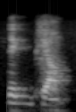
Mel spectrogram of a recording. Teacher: And similarly for dish, if we take dish plus bhyam, for dish the Prathama Vibhakti Ekavachana form is dik, and dik plus bhyam, and kakara becomes gakara, it becomes a third consonant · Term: soft consonant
